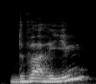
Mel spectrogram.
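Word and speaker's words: דברים: Donc normalement Davel deviendra devarim deva rim comme ceci.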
